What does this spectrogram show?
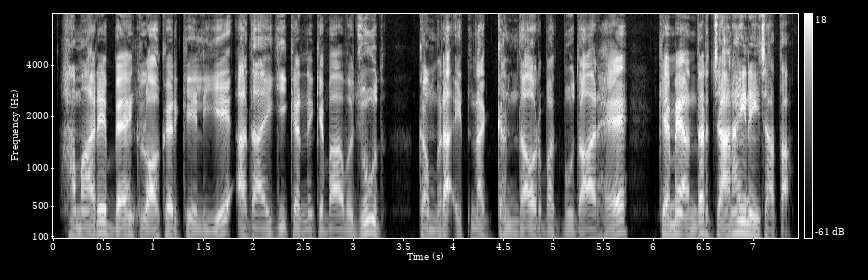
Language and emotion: Urdu, disgusted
